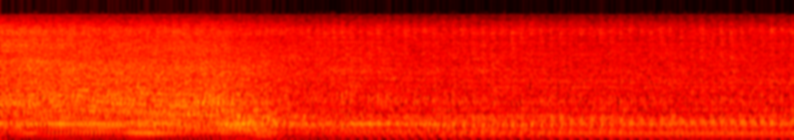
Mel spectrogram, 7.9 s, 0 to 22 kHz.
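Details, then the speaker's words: 1990 Buick Regal GS V6 with severe low power and low manifold vacuum, fuse reinstalled: revs fall to lumpy shaking idle with uneven beat; misfire, suspected fouled plugs on a rear cylinder. "so we still have a problem we're better on the map but not quite and now it's actually [Music] shaking see how it's shaking"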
